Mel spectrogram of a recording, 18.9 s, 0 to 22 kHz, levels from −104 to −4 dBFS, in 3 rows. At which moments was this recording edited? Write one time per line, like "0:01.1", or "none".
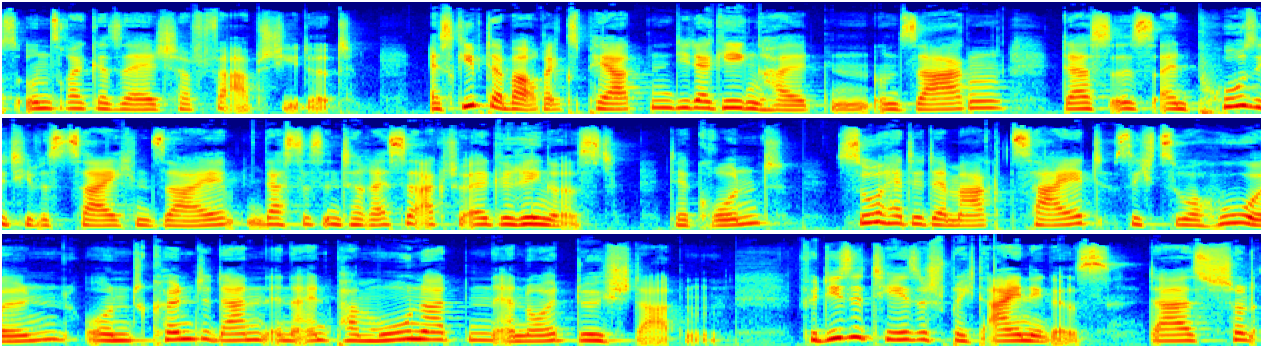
none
